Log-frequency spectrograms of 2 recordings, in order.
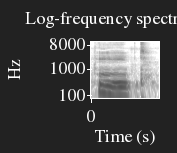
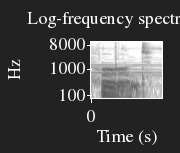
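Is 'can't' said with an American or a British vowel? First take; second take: American; British. First: The vowel is the short American 'a'. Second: The vowel is the long British 'ah'. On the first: "instead of saying can't" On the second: "the Australian accent generally uses British pronunciation"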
